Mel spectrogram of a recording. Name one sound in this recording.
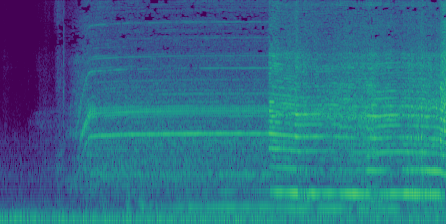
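A power router starts up and whines steadily.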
